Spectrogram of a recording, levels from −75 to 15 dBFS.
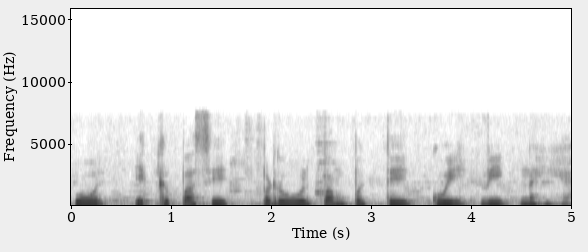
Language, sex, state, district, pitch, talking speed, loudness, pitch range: Punjabi, male, Punjab, Kapurthala, 150 Hz, 120 wpm, -15 LUFS, 140-160 Hz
